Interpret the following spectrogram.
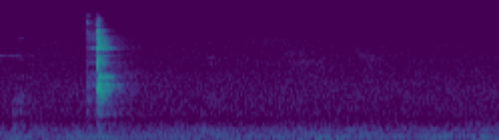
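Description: Near silence: room tone, broken by one brief click about half a second in.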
